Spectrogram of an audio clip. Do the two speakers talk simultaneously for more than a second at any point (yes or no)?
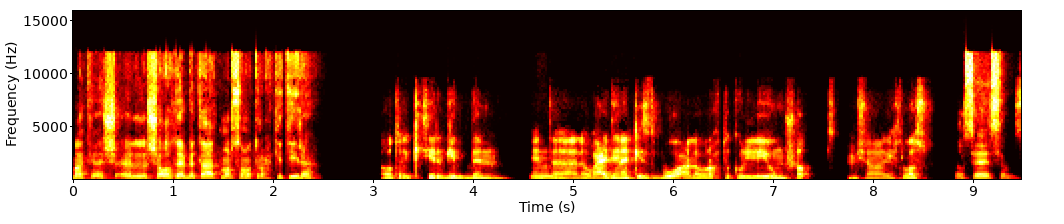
no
